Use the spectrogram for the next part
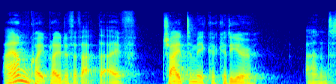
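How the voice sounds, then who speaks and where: A man's voice: sits low, expressive, unhurried. A man giving considered, thoughtful answers as an interviewee. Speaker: vox pop interviewee.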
